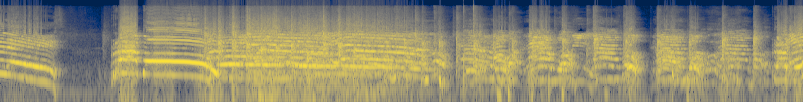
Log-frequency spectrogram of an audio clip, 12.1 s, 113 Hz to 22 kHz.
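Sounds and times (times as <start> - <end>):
hand claps: 6.1 - 11.5.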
